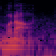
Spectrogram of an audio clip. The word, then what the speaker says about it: Manon: use to do that it's pronounced Manon that's how you pronounce your name not Manning it's Manon that's what I thought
